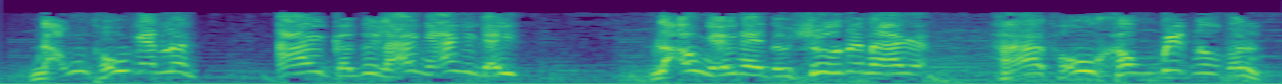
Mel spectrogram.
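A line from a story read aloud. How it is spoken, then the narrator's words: Shouting. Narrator (Vietnamese): Ôn Phương Nghĩa quát lên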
